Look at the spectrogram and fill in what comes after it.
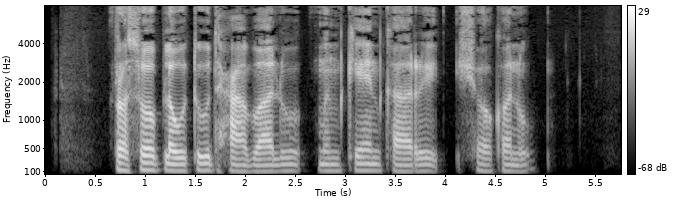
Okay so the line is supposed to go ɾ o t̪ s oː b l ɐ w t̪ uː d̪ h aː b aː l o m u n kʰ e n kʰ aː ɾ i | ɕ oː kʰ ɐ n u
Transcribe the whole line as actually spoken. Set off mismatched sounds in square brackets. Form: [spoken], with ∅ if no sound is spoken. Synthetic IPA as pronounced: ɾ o [∅] s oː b l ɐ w t̪ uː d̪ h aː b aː l [u] m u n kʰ e n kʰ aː ɾ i | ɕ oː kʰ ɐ n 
